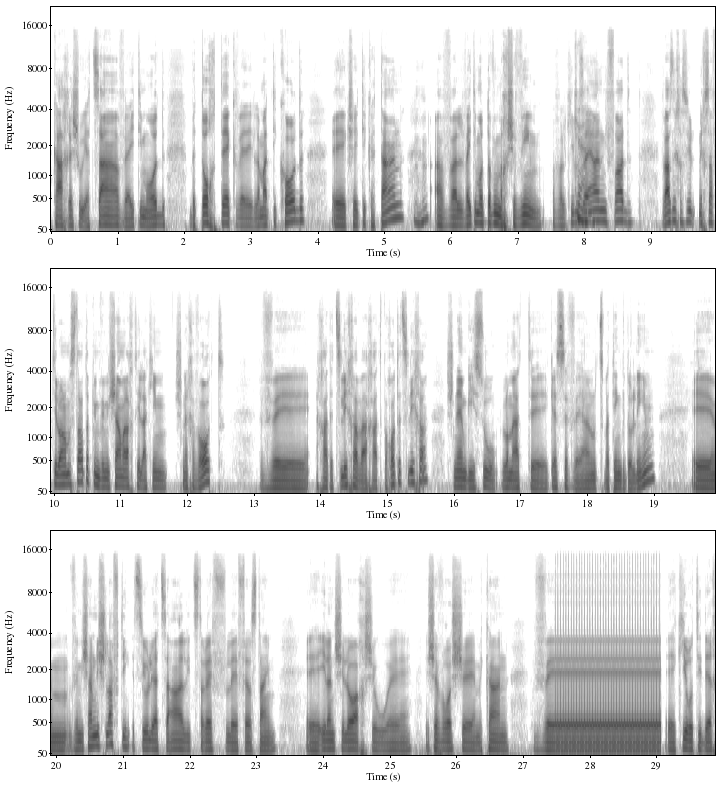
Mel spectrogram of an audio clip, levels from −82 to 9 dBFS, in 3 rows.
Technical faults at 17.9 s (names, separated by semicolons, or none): none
